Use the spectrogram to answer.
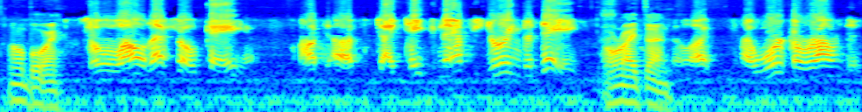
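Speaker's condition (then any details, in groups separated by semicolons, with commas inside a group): Parkinson's disease; on medication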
